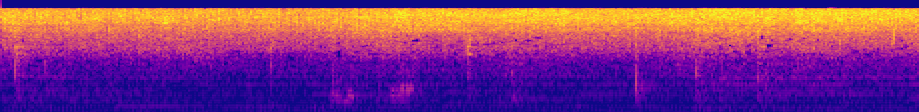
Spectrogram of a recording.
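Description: Ginger, garlic and green chillies sizzling in hot coconut oil in an aluminium wok (cheenachatti), sautéed until the chillies lose their raw green. A steel spoon stirs them, scraping against the pan several times.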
